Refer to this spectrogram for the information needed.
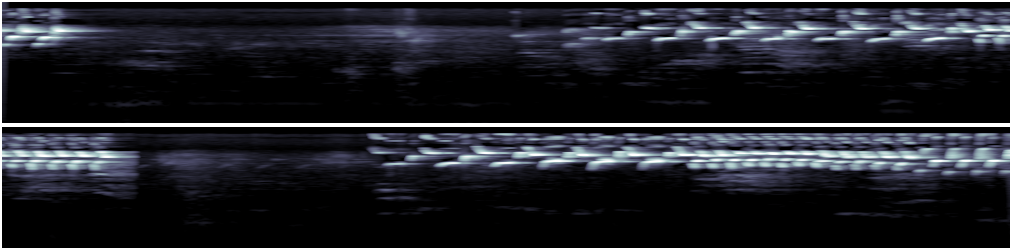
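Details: Training song of a misto hybrid canary meant for teaching fledglings, with a quiet start, then dense rapid high trills and repeated chirps, a brief pause near the middle, then more fast rolling phrases.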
